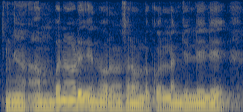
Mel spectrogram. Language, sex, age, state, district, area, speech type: Malayalam, male, 45-60, Kerala, Palakkad, rural, spontaneous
